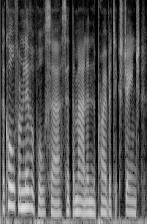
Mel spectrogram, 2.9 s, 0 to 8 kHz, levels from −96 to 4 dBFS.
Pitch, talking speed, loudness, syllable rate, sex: 175 Hz, 245 wpm, -18 LUFS, 6.7 syllables/s, female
